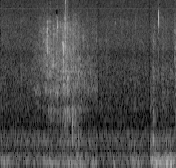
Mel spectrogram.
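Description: Water being poured into old-fashioned oats while making a vegan breakfast, a soft, faint liquid splash and trickle in a quiet kitchen.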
